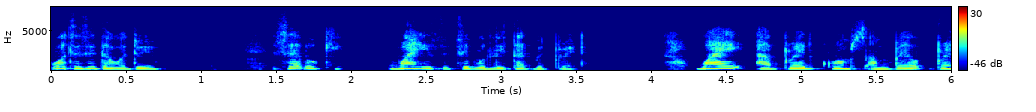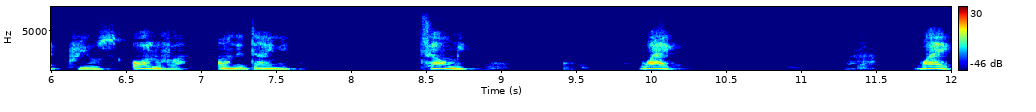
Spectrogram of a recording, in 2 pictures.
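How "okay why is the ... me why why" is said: put-on slow, angry, scolding father voice. Retelling a family argument, quoting the father, retelling a father shouting. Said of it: "Dad, why are you shouting?".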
